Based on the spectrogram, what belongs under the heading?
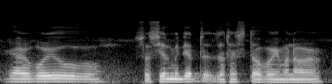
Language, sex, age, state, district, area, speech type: Assamese, male, 18-30, Assam, Golaghat, urban, spontaneous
